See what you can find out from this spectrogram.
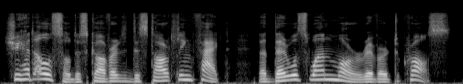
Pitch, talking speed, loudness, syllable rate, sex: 170 Hz, 195 wpm, -19 LUFS, 5.5 syllables/s, male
